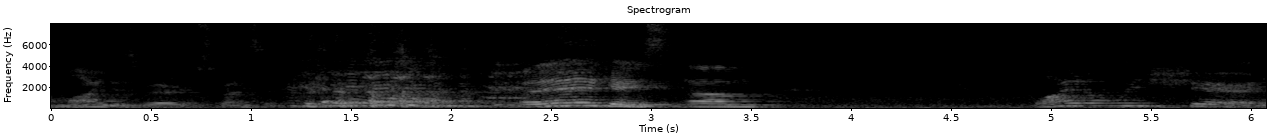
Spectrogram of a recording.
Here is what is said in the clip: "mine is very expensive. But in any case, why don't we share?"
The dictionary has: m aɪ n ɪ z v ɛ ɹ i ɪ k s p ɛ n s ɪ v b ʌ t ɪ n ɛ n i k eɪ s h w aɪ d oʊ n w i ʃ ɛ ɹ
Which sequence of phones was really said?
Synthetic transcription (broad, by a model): m aɪ n ɪ z v ɛ ɹ i ɪ k s p ɛ n s ɪ v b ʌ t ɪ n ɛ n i k eɪ s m w aɪ d oʊ n w i ʃ ɛ ɹ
